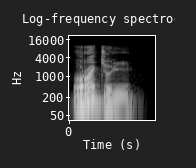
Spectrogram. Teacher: has your tongue up where you'd say a D, but allows the flow of air to flap it up and down. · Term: rolled r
